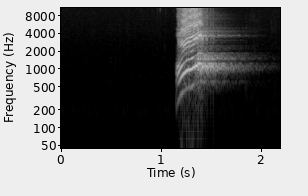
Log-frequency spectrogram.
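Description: Silence, then about a second in a woman's single loud, sharp "eh?" that rises in pitch: a demanding spoken interjection.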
